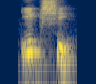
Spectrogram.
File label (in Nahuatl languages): "icxi", Náhuatl; pie(de alguien); icxi(sufijo); NAHUATLAHTOLLI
